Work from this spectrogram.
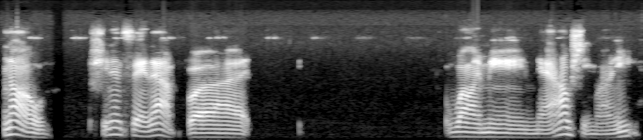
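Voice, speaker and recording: Woman, casual panel chat, slow halting delivery, rambling, dry lo-fi sound. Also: rumbling low, lively intonation, a bit bright, dry recording. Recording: dull lo-fi call audio.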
